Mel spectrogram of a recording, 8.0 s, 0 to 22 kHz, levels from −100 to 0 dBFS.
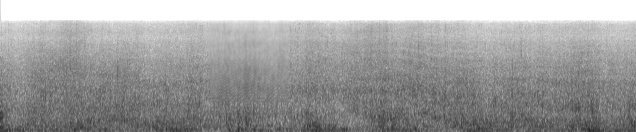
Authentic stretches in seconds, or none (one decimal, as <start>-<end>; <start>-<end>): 0.0-2.6; 3.6-8.0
